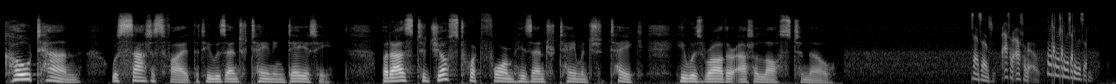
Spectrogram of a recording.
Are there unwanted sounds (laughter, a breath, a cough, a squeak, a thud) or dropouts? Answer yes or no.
yes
